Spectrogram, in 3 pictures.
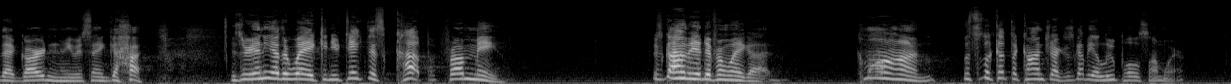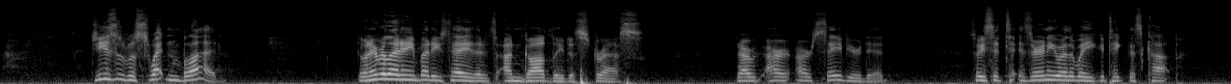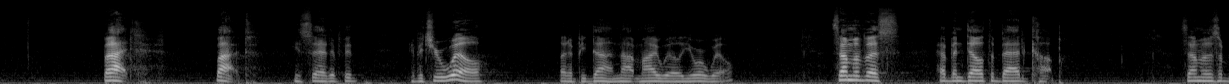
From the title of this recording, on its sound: Mt. Zion Church Live!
